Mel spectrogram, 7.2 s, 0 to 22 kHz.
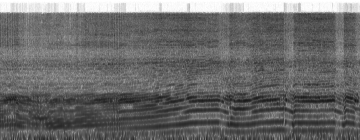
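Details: Rebuilt 1985 Yamaha YZ80 two-stroke dirt bike, warm, under load on its first ride: a crisp wail climbs and drops cleanly through the gears with no misfire or bog. The silencer is not working well. Normal running.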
